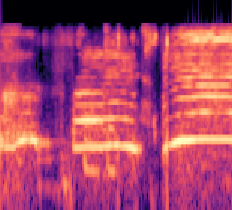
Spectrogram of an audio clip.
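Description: An upset baby cries in loud, high-pitched wails, three drawn-out bursts separated by brief catches of breath, with no other voices.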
